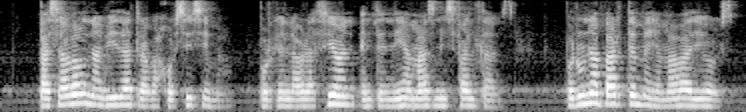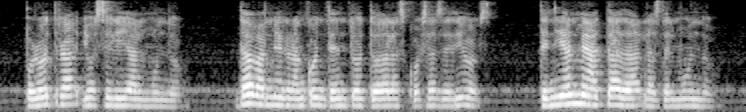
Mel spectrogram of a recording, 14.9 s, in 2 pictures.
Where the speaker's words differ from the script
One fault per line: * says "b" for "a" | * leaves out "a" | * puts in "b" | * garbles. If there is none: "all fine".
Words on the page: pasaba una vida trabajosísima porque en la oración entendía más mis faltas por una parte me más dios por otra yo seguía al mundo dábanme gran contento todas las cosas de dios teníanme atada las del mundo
* says "llamaba" for "más"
